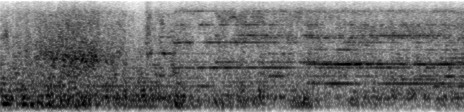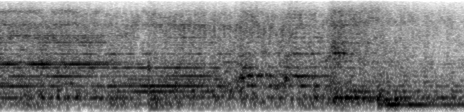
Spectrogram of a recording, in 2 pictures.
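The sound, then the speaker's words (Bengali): Continuous engine drone and road rumble of a car speeding along an open road, a steady loud wash of motor noise with no pauses, holding roughly even throughout. “জ্ঞান হবার পর প্রথম শুনতে পেল গাড়ির শব্দ, অন্ধকারের মতো খোলা রাস্তা দিয়ে ছুটে চলেছে ওরা।”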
